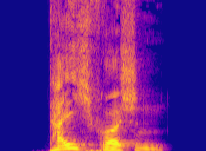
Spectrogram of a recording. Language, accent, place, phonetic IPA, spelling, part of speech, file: German, Germany, Berlin, [ˈtaɪ̯çˌfʁœʃn̩], Teichfröschen, noun, De-Teichfröschen.ogg
- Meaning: dative plural of Teichfrosch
